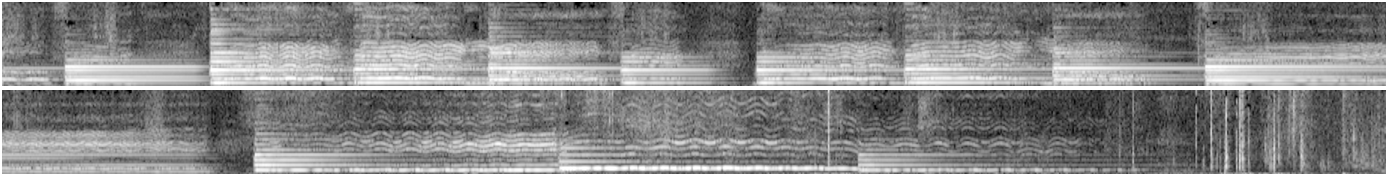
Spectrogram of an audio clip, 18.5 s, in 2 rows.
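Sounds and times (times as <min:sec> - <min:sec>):
alto melody: 0:00.0 - 0:17.1.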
